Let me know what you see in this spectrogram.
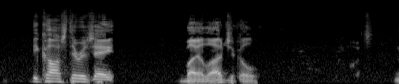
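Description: Speech suppressed in double talk at 0.92–1.17 s and 3.32–3.72 s: the speech dips by about 10 dB, then around 30 dB, likely from echo cancelling during overlapping talk.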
